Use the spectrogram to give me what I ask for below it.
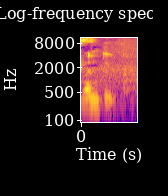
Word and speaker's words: Windhoek: Wind, like wind, you spell it the same way. Wind, wind, hook, like corner.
